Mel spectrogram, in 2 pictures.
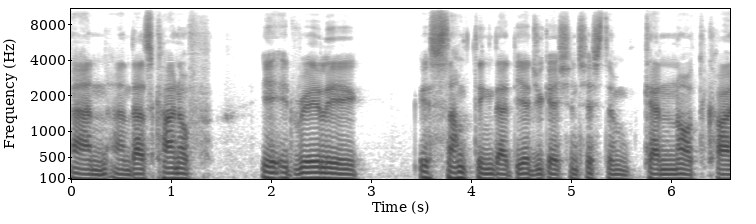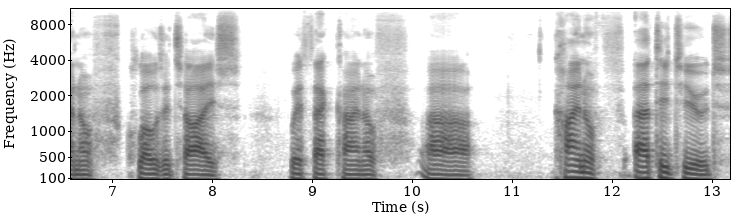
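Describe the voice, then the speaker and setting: A man's voice: low-pitched, flat delivery, slow pace. A man in his fifties with a Finnish accent, speaking hesitantly as a guest in a panel discussion, with many fillers and restarts. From Finland. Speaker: panel guest, education leader. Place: indoor library room with bookshelves.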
